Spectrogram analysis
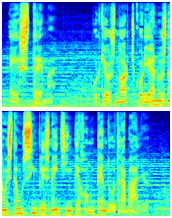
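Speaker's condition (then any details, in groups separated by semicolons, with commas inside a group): No condition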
